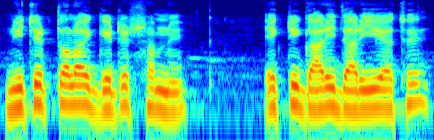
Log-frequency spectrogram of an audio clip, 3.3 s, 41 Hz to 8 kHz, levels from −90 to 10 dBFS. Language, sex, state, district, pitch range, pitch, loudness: Bengali, male, West Bengal, Cooch Behar, 135-160 Hz, 145 Hz, -15 LUFS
